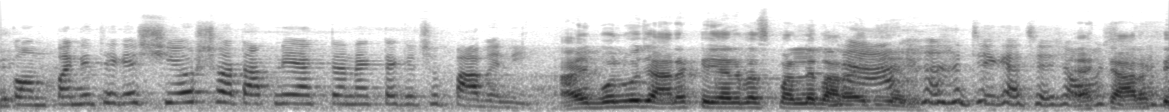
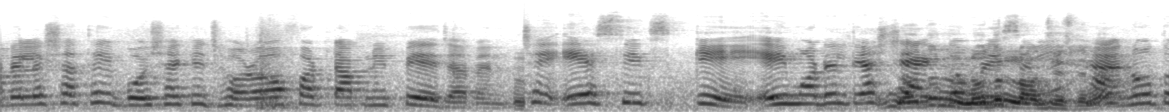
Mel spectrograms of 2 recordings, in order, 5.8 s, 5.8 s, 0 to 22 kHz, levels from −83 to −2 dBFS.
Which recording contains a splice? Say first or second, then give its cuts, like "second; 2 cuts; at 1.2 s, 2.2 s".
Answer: second; 1 cut; at 2.6 s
